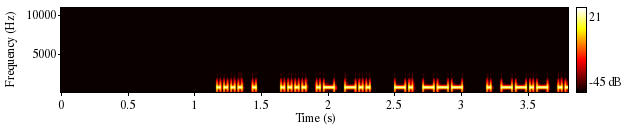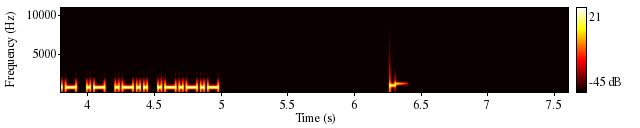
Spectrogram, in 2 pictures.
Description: Morse code, heard as a keyed tone, about 44 wpm, 700 Hz. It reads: HE HAD NO EQUAL.
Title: Sentences from Top 1400 Words 45wpm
